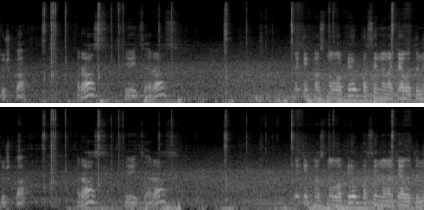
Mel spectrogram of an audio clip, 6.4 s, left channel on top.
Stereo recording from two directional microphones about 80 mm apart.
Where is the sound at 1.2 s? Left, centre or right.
Left.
